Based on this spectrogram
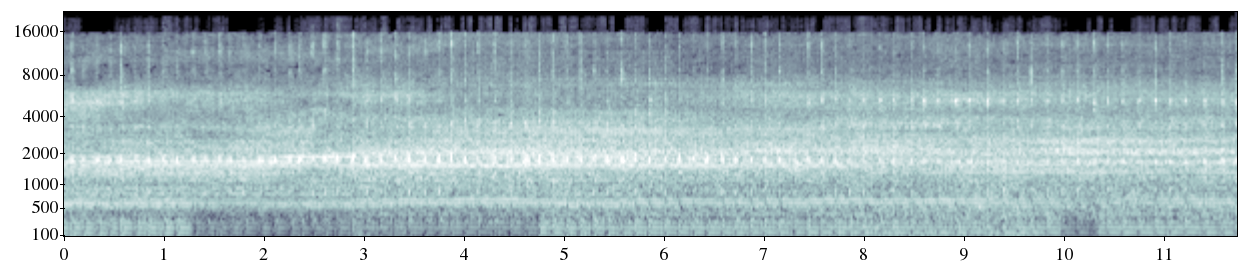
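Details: Toro CCR2000 snowblower, possibly 1990s, 4.5 hp Suzuki two-stroke with Mikuni carb, 50:1 mix, after cleaning carb bowl and main jet; even, steady buzz holding one speed without stumbling or surging, running cleanly.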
